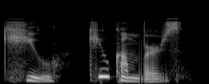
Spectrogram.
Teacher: your tongue is starting very high in the Y position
